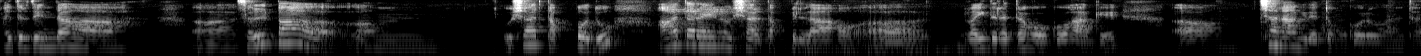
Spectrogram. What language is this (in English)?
Kannada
